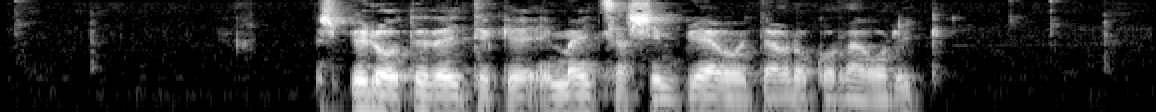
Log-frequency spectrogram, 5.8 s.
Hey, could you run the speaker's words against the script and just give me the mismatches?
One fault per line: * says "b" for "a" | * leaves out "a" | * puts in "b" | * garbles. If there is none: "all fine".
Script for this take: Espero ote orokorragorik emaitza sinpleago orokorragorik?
* says "daiteke" for "orokorragorik"
* puts in "eta"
